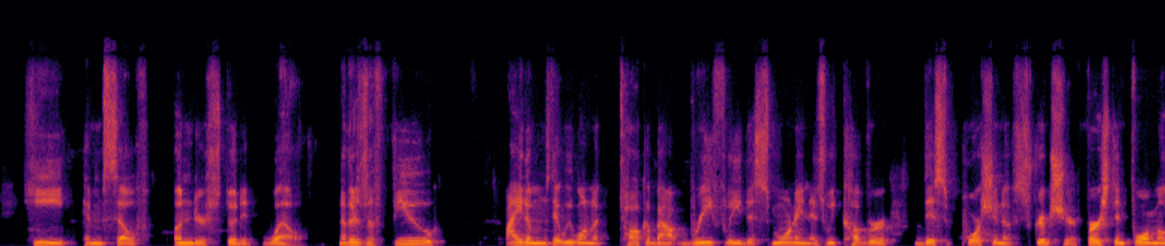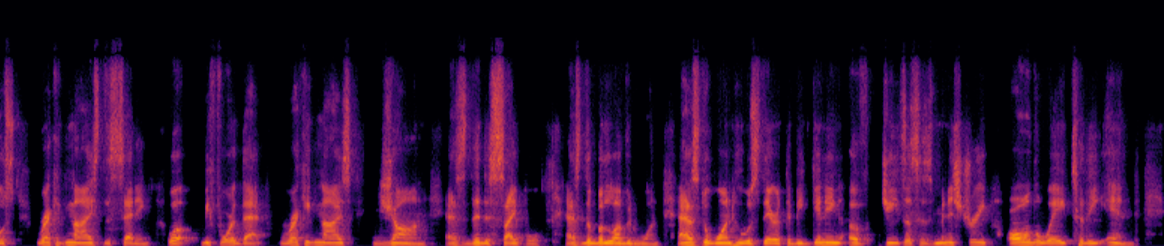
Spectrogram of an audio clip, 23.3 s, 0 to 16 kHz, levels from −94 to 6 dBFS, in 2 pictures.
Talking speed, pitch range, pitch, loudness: 160 wpm, 115-135 Hz, 125 Hz, -27 LUFS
